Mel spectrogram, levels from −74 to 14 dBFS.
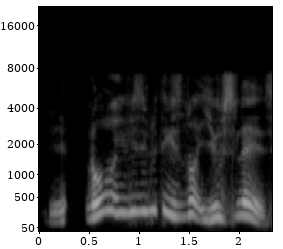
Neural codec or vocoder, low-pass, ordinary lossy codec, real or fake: none; 7.2 kHz; AAC, 32 kbps; real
